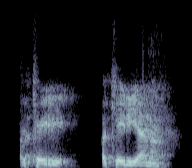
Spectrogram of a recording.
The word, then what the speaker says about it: Acadiana: How do you pronounce it? Acadiana? – Acadiana. – Acadiana.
